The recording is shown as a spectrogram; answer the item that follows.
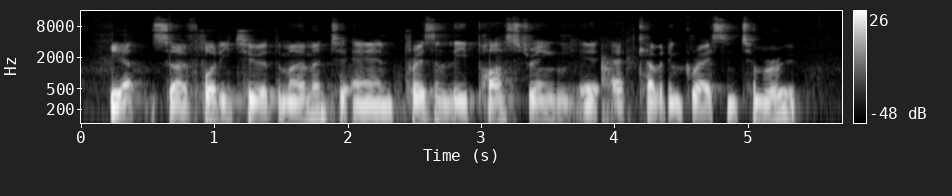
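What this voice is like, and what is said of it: South African accent. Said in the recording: “you've also actually got a funny South African accent... it's also a little bit different from mine... Born in Scotland, raised in South Africa in Joburg... that's where the accent comes from”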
